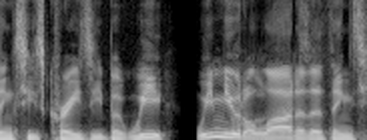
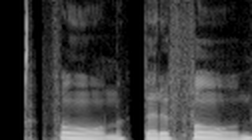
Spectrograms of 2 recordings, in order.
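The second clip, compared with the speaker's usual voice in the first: fake British accent on form. Discussing football picks, the speaker slips into a put-on British accent. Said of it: "This is my British accent".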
